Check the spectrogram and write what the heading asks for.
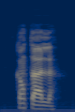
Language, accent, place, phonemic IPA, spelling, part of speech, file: French, France, Lyon, /kɑ̃.tal/, cantal, noun, LL-Q150 (fra)-cantal.wav
- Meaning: Cantal (cheese)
